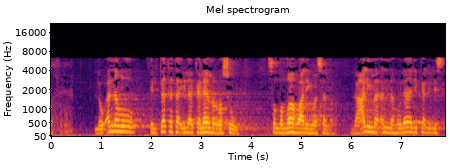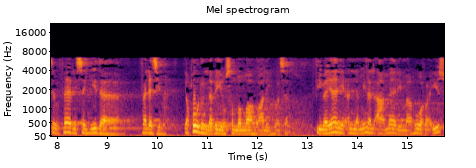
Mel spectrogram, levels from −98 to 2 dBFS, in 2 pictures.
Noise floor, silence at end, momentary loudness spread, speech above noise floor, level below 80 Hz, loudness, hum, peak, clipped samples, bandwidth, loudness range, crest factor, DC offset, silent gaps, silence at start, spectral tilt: -35 dBFS; 0 s; 12 LU; 20 dB; -38 dBFS; -16 LUFS; none; 0 dBFS; under 0.1%; 6.6 kHz; 3 LU; 16 dB; under 0.1%; none; 0 s; -5.5 dB/octave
